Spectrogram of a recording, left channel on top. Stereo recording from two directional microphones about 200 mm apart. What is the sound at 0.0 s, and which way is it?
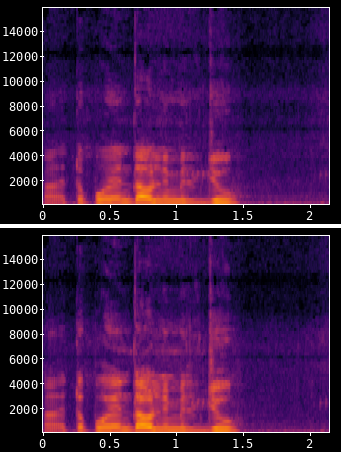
Speech, 35° right (ahead or behind).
